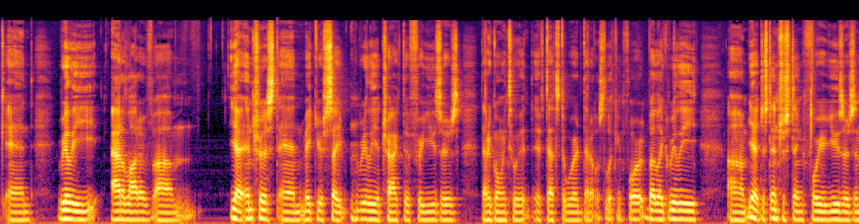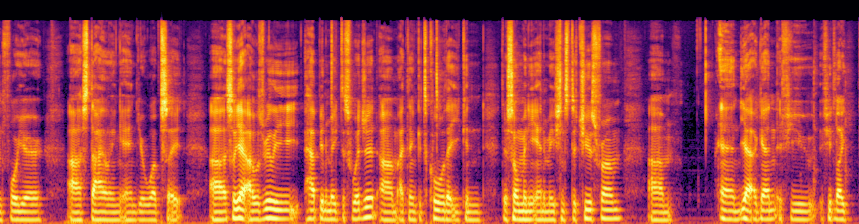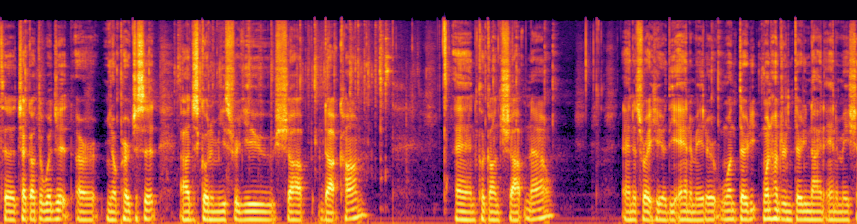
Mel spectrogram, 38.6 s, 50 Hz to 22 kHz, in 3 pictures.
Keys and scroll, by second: 28.4-31.8 typing.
